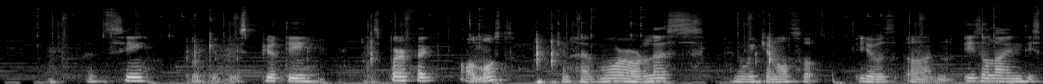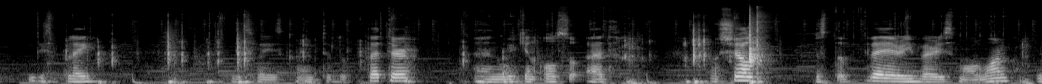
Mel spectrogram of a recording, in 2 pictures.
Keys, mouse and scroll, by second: 0.3 click, 1.7 click, 1.8 alt+middle click, 2.1 middle click, 2.8 middle click, 3.6 F3, 4.6 click, 5.3 F3, 5.8 click, 6.3 click, 7.5 F3, 9.8 click, 11.0 middle click, 11.4 F3, 12.1 F3, 12.5 F3, 12.8 F3, 13.5 alt+middle click, 14.3 middle click, 14.9 F3, 16.3 click, 17.0-17.8 typing, 17.9 Return, 18.7 click, 18.9 click, 19.4 click, 19.8 click, 20.0 click, 20.2 click, 20.4 right click.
